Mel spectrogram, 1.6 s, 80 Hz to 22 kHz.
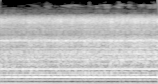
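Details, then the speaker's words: Grizzly G0781 mill after belt drive conversion, at low RPM under load: steady fixed-pitch electrical buzz as the motor draws more amps; hard to bog down, normal. "okay yep it starts drawing more amps in it you can hear it buzzing yep oh yeah you can't"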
